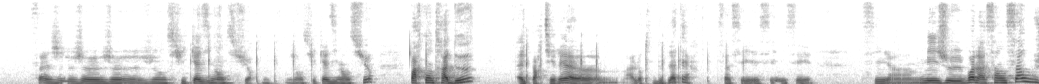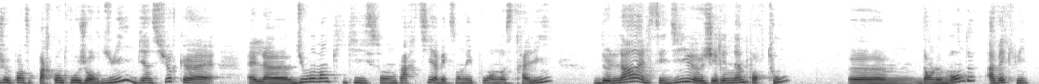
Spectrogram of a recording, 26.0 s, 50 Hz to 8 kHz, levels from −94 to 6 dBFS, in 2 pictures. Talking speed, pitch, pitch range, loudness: 170 wpm, 195 Hz, 170-220 Hz, -27 LUFS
